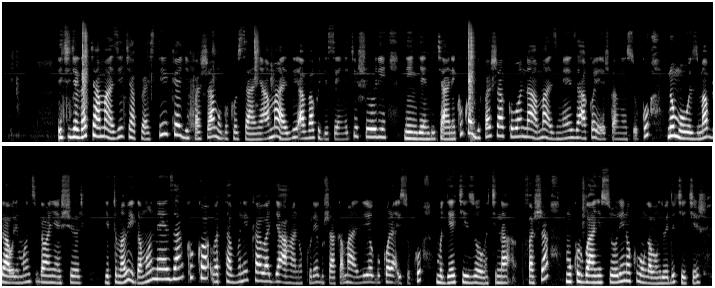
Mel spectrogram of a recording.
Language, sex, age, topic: Kinyarwanda, female, 18-24, education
